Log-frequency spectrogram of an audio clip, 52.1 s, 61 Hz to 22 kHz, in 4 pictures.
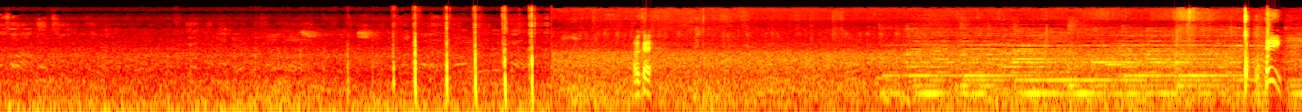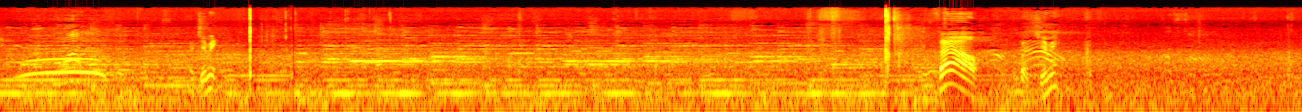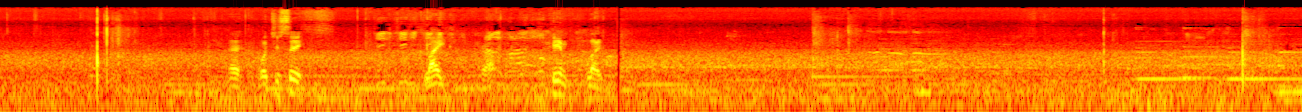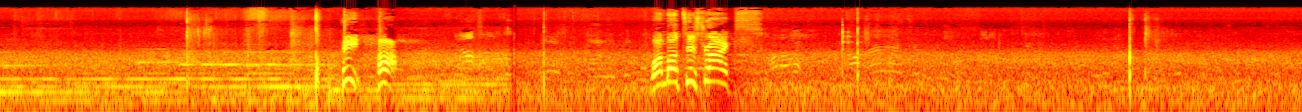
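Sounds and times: faint distant voices: 0.0 - 9.4, 21.6 - 39.6, 42.4 - 52.0
steady background noise: 0.0 - 52.0
baseball bat crack: 11.7 - 12.7, 15.4 - 16.0, 21.2 - 22.4, 26.9 - 27.5, 34.2 - 34.7, 38.4 - 38.9, 40.8 - 42.5, 47.4 - 47.8, 50.3 - 50.8
sharp smacks: 21.8 - 22.2, 27.0 - 27.4, 50.3 - 50.8.

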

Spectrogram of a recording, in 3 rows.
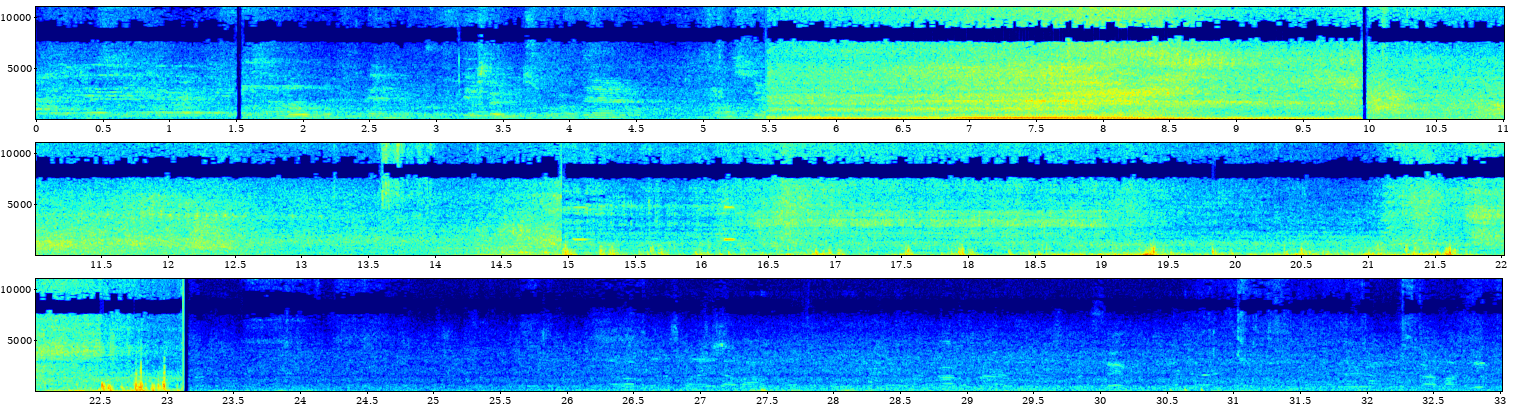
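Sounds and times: road noise: 0.1 - 33.0
car engine and road hum: 5.4 - 23.2
wind buffeting microphone: 14.7 - 23.2.

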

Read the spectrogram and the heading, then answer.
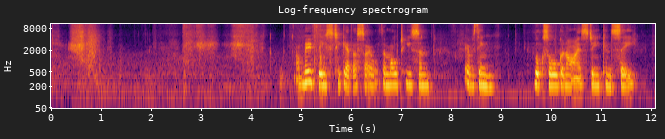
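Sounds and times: paper sheets rustling: 0.0 - 5.8.

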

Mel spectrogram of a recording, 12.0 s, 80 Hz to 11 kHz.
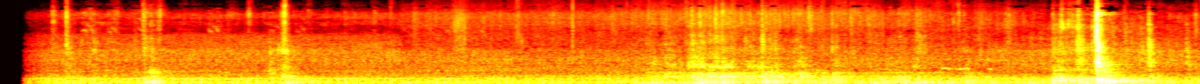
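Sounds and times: steady low hum: 0.2 - 12.0
cart rumbling over concrete: 0.5 - 12.0
metallic clanks: 6.4 - 12.0.

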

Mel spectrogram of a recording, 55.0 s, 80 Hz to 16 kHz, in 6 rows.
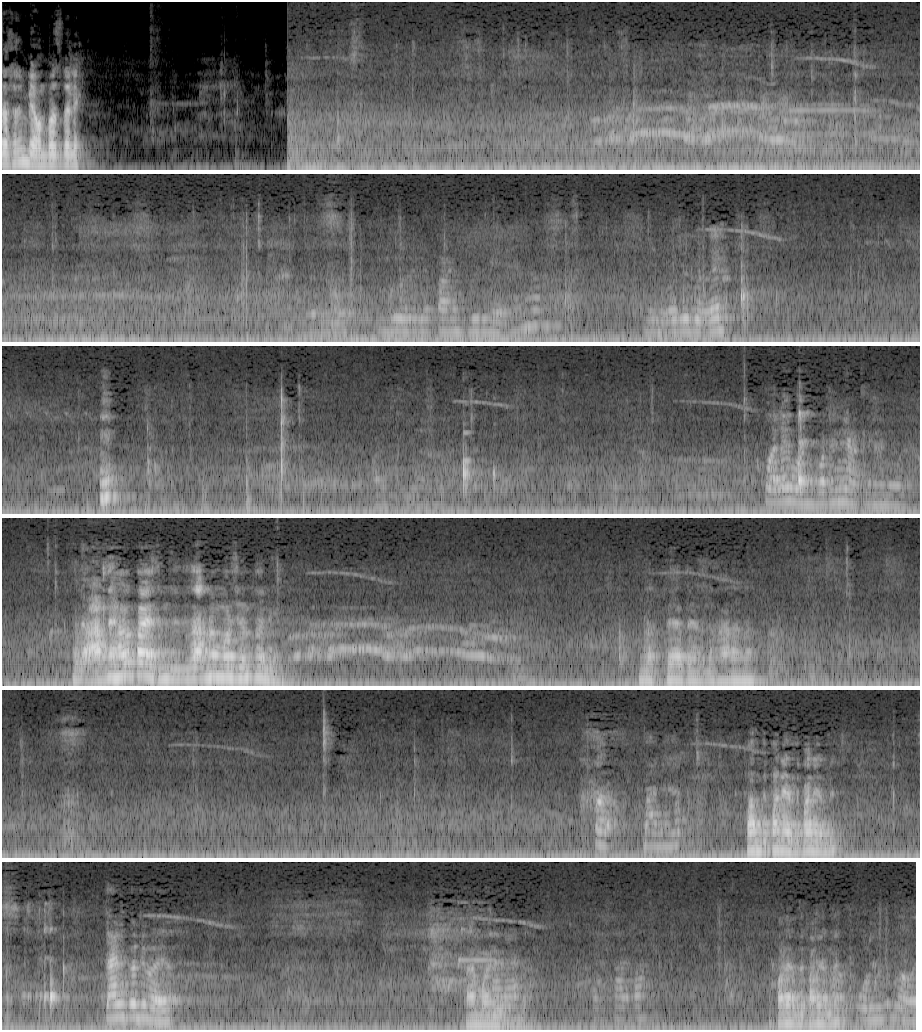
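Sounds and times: rooster crowing: 1.5 - 13.9, 25.0 - 25.8, 30.0 - 33.0, 46.5 - 50.5
steady low hum: 2.8 - 55.0.

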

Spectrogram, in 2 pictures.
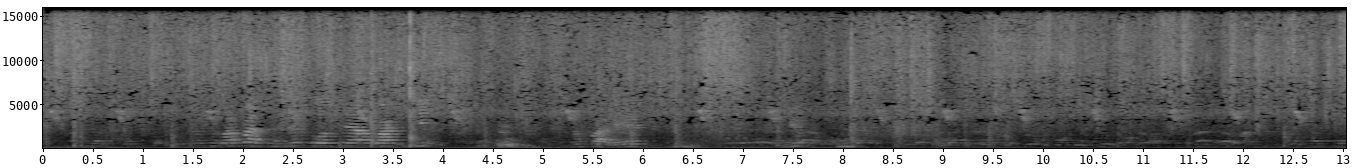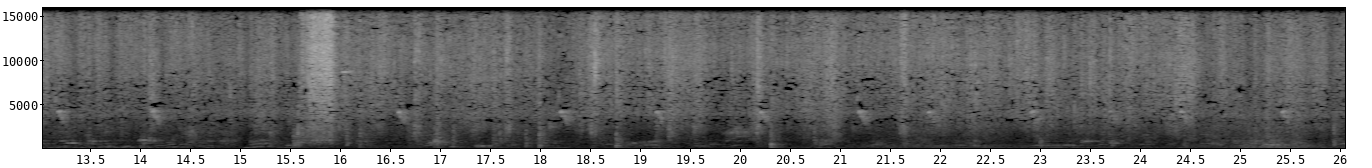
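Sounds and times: birds chirping: 0.0 - 26.0
squeegee swishing water on tiles: 0.0 - 26.0
low rumble: 24.8 - 26.0.

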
